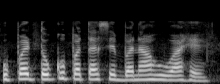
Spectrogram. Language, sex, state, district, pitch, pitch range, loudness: Hindi, female, Arunachal Pradesh, Papum Pare, 230 Hz, 205-240 Hz, -15 LUFS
